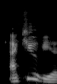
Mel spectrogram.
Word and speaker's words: IQVIA: No one can ever pronounce it. That's okay. That's why I spelled it out. That's all right. Ivia is what they call themselves. It's a Fortune 500.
